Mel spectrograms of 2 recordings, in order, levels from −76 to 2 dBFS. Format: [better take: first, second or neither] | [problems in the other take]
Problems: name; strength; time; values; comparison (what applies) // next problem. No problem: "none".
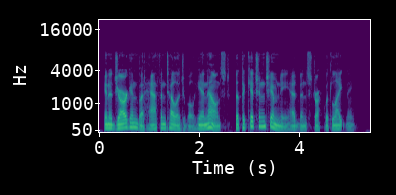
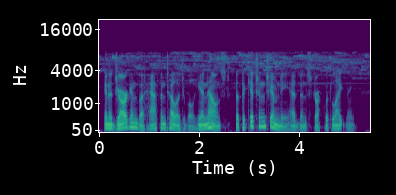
first | background sound (Wind chime); 16 dB below the speech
